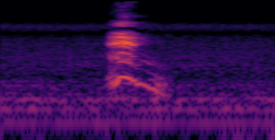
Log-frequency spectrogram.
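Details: Late-night violent hiccups that have lasted half an hour: a single sudden voiced hiccup with a sharp catch and falling pitch over quiet room noise.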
